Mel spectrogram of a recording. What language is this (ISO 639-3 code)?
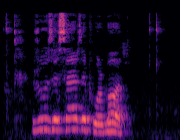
fas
